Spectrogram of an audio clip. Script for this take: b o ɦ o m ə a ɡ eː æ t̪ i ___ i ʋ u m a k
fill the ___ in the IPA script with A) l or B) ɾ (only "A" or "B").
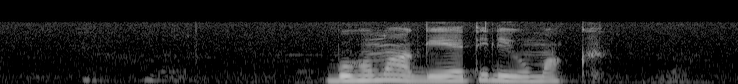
A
